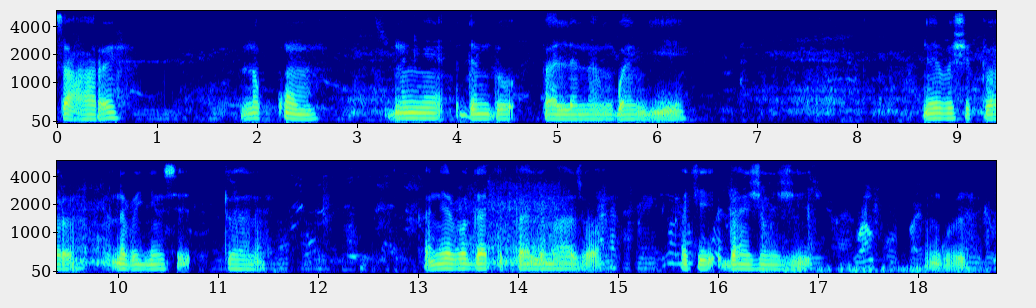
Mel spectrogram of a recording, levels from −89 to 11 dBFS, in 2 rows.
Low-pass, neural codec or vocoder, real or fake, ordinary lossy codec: 5.4 kHz; none; real; Opus, 16 kbps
